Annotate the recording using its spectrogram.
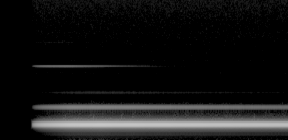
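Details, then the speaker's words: Weber test with a vibrating tuning fork placed medially on the patient's head to compare bone conduction on both sides; a steady pure tone holding for several seconds, simulated. "the Weber test compares bone duction in both sides start by placing a vibrating tuning fork medially on the patient's head"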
